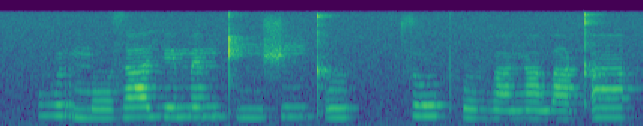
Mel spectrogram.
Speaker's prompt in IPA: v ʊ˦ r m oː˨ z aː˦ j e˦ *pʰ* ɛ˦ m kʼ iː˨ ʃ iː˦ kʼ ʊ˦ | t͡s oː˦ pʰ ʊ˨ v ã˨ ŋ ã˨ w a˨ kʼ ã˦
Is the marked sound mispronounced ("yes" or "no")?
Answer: yes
